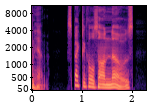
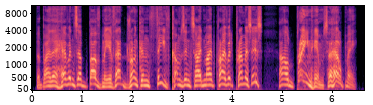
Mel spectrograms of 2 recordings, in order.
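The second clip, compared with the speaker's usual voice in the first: higher and louder, a furious oath; furious threat; 13 semitones higher, 5 dB louder than usual. A narrator's reading. Old Jones threatening the drunken informer, higher and louder. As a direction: swear it at the drunk.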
